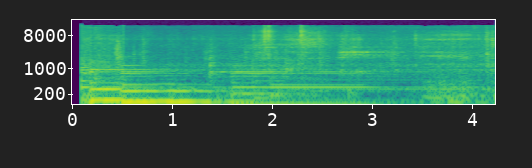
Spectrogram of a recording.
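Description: An acoustic guitar strums a chord that rings out and fades.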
